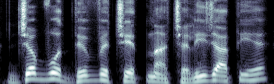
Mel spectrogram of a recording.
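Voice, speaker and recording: A man co-hosting a conversational retelling of scripture, narrating with expressive, dramatic pauses. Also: medium pitch, no echo, studio quality. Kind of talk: conversational storytelling discussion.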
